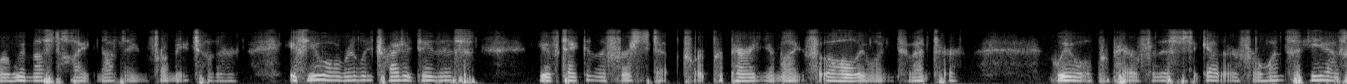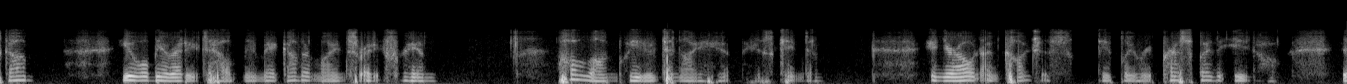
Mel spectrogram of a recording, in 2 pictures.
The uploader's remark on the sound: ACIM Daily Conference Call.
